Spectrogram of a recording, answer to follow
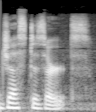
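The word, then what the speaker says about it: just deserts: got what she deserved it's pronounced like dessert like a sweet treat but it's spelled like deserts and that word was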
